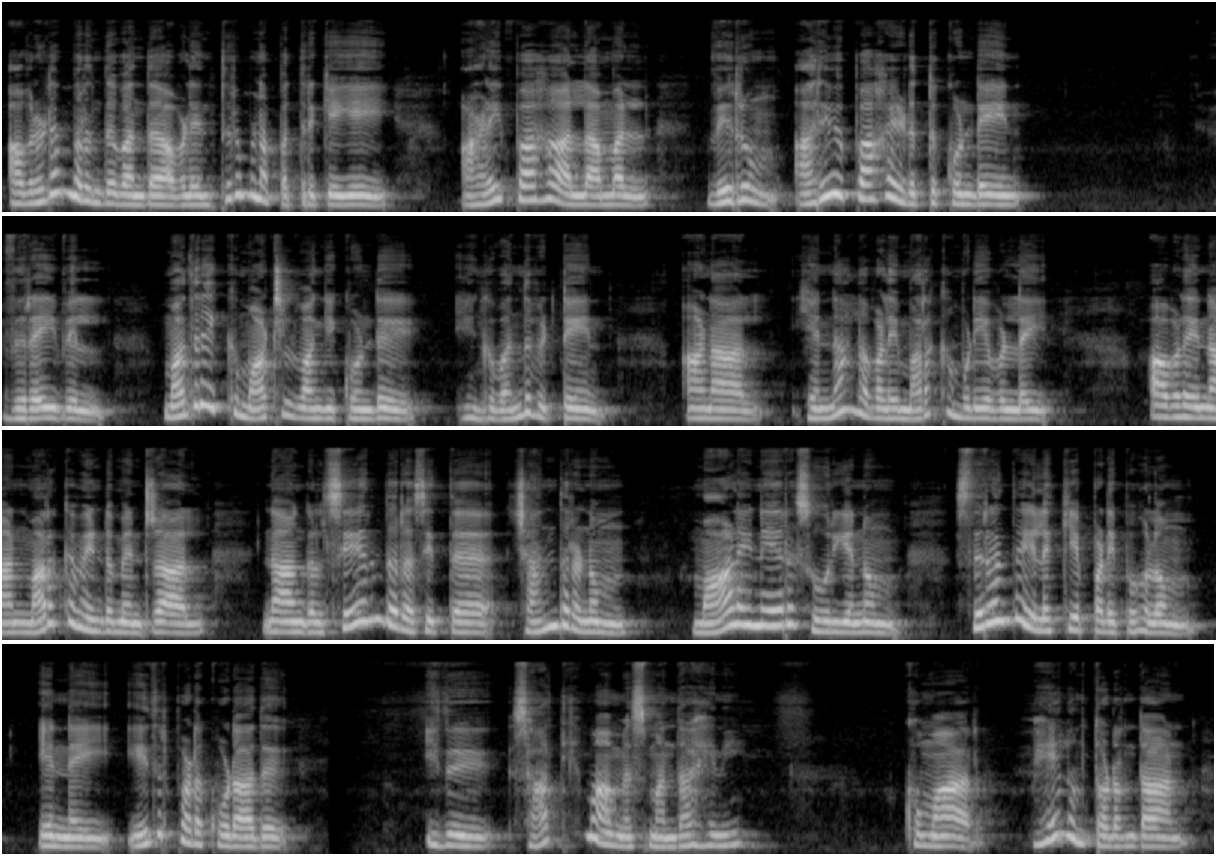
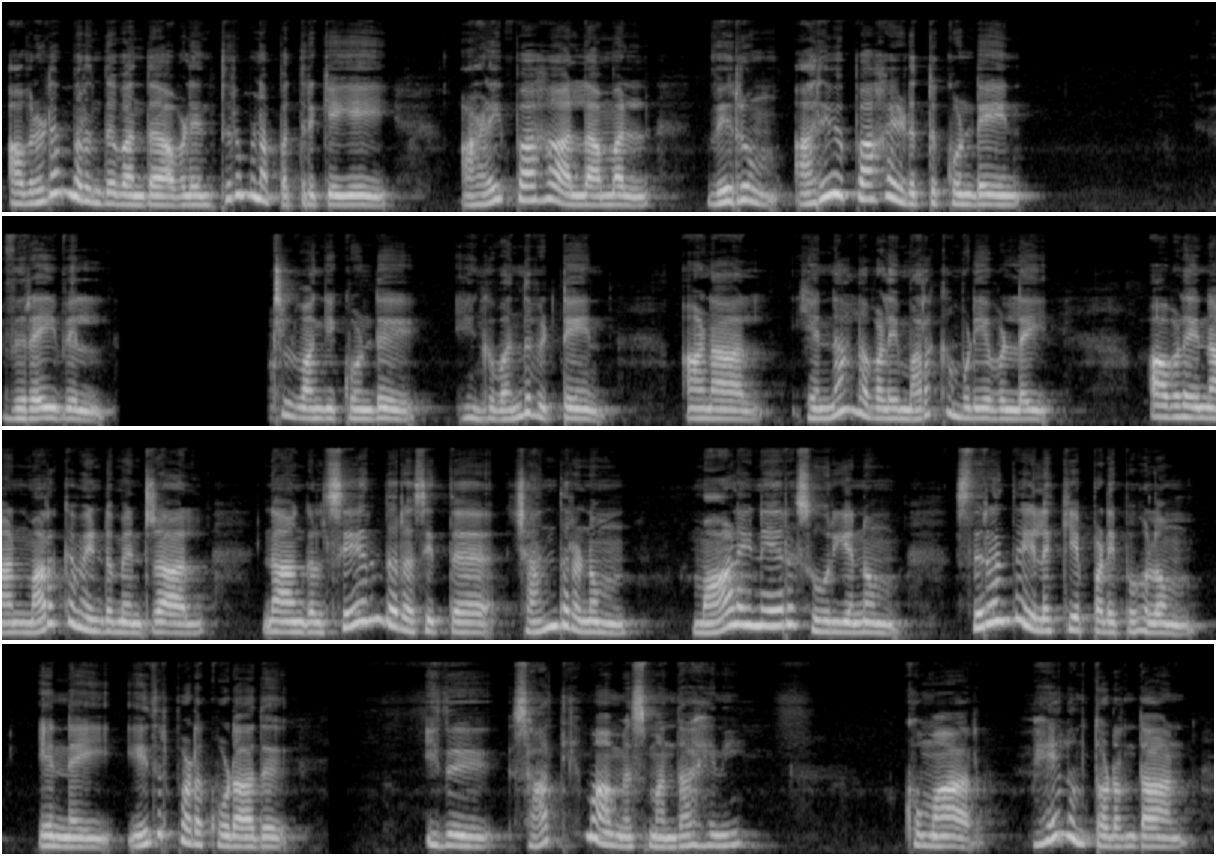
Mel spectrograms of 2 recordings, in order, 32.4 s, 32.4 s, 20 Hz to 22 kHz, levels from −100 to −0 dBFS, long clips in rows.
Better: first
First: none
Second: audio cutting out; at 9 s for 1 s

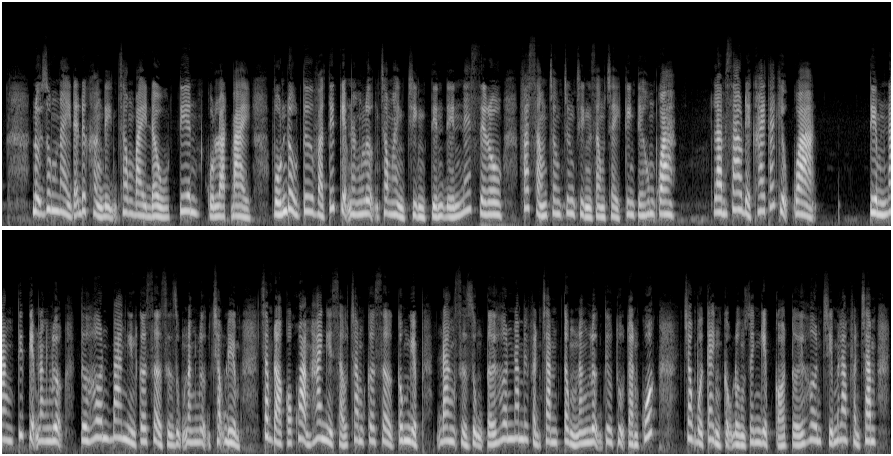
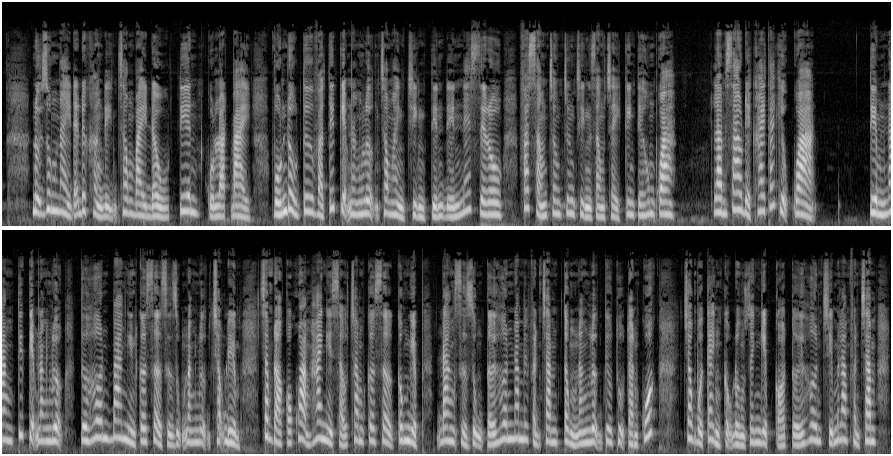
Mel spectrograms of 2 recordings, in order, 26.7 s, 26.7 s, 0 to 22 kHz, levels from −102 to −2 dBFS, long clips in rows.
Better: second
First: muffled; slightly; fading above 3.5 kHz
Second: none

